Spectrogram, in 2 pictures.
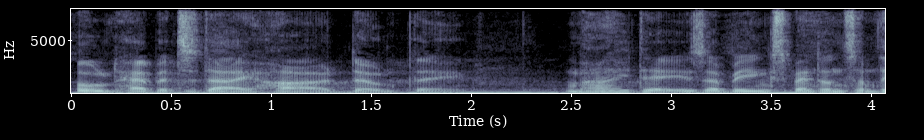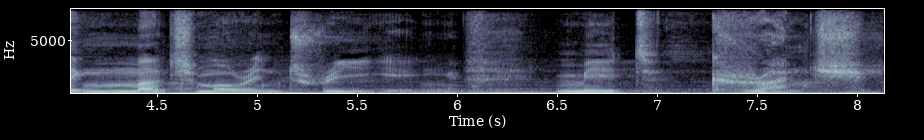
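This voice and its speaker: A pompous mad scientist from a video game, fairly low and very animated. He sneers theatrically and is thoroughly pleased with himself, over music. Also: slow. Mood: smug gloating. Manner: theatrical, sneering, self-satisfied. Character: pompous, scheming male mad scientist villain. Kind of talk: video game cutscene acting.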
